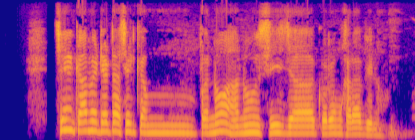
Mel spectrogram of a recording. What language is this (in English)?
Ushojo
